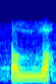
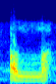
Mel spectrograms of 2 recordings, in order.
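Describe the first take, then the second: The two takes are said the same way.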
